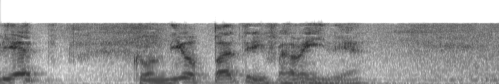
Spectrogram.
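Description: An elderly man speaks calmly, heard through a radio broadcast.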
